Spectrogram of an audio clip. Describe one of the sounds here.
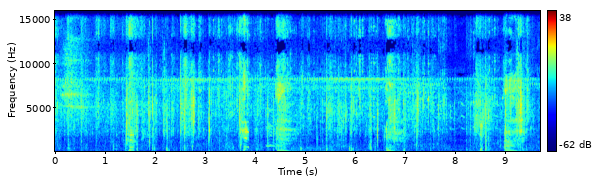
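Hands and feet scrape on rock while climbing.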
